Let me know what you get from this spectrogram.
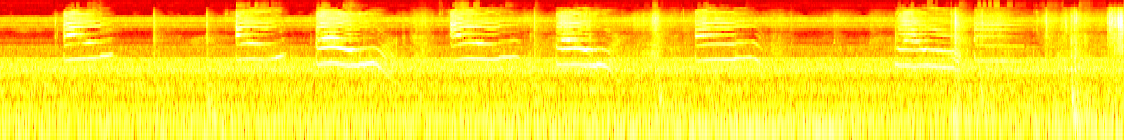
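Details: Kittens meowing repeatedly, about nine short, fairly soft meows in an uneven series, some with a slight rise and fall, over steady low background noise.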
